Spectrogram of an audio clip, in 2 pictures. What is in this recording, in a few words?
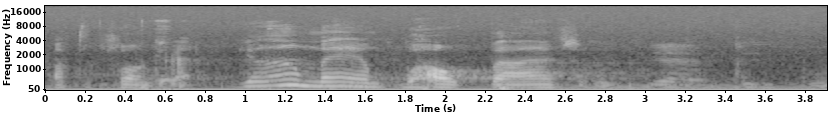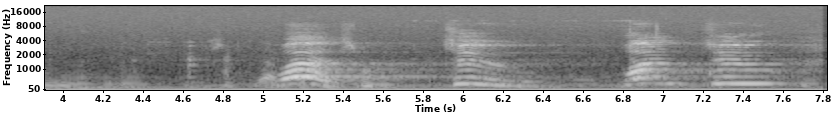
Studio Chatter; Intro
